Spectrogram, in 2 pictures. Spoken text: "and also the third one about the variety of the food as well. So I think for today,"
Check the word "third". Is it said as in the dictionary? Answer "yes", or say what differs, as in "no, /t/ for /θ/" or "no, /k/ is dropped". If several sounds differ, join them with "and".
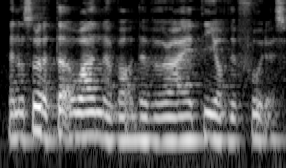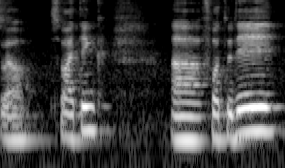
no, /t/ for /θ/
